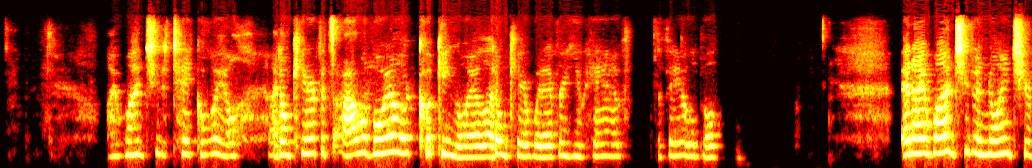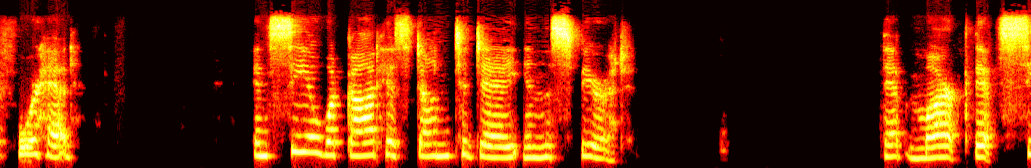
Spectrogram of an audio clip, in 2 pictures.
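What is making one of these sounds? An older woman speaks calmly and expressively, close to a microphone, over an online call.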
